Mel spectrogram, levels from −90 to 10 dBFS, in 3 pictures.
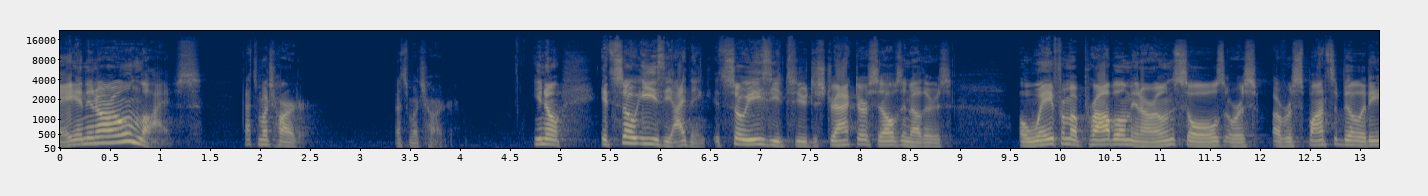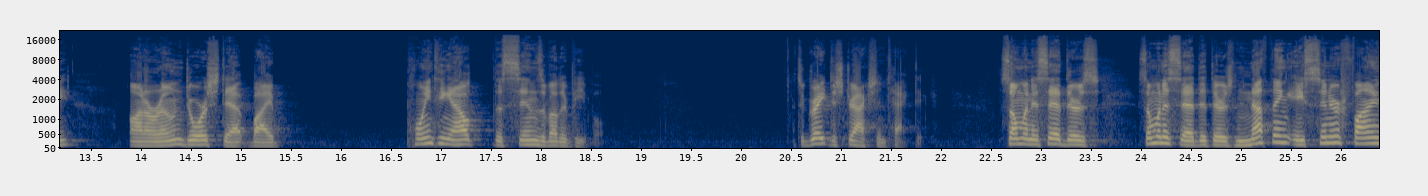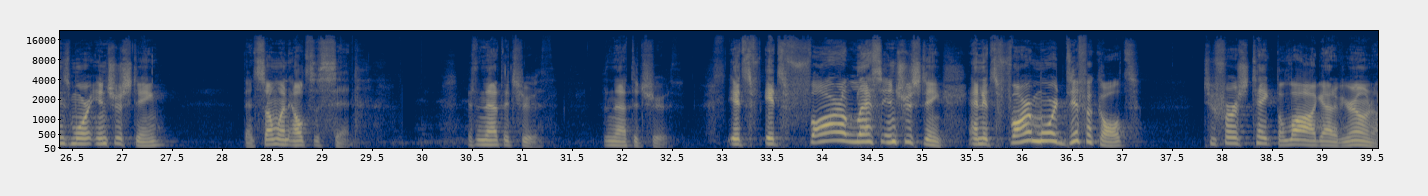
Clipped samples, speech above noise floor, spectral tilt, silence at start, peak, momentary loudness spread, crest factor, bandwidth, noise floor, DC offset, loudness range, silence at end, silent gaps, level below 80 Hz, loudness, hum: under 0.1%; 51 dB; -4 dB/octave; 0 s; -4 dBFS; 17 LU; 22 dB; 19 kHz; -76 dBFS; under 0.1%; 9 LU; 0 s; none; -78 dBFS; -24 LUFS; none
